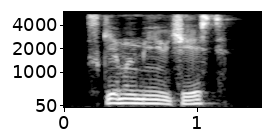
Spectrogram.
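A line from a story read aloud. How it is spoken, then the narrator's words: Calm, restrained. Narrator (Russian): Говорить я старался спокойно, без вызова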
